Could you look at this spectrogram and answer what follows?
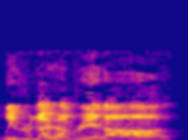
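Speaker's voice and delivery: high, urgent exclamation; calling out. A narrator's reading. Child at the door remembering pets, urgent call.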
